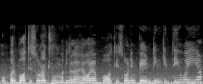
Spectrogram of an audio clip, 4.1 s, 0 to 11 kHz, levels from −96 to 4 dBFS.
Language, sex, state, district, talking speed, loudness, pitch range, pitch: Punjabi, female, Punjab, Kapurthala, 205 wpm, -16 LUFS, 230-255 Hz, 245 Hz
